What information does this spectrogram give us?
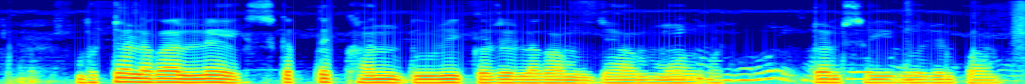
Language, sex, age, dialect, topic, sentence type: Magahi, male, 51-55, Northeastern/Surjapuri, agriculture, question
